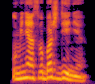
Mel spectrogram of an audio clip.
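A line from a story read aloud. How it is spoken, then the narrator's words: Snapping retort. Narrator (Russian): огрызнулась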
